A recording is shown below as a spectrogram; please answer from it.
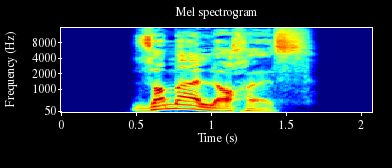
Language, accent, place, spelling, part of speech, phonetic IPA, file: German, Germany, Berlin, Sommerloches, noun, [ˈzɔmɐˌlɔxəs], De-Sommerloches.ogg
- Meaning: genitive singular of Sommerloch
